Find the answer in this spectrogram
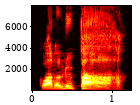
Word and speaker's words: Guadalupe: Pronounce the a long A in Guadalupe. Guadalupe.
